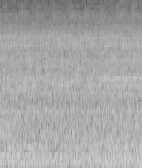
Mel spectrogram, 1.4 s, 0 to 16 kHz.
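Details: 3.6L Dodge Journey after valve cover gasket replacement for oil leak, warming up: smooth steady idle with even hiss, no ticks, knocks or stumbles; old oil burning off, no new leaks; normal idle.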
